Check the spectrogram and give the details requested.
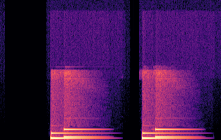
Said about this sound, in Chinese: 沈西扔在床上的手机就接连着收到几条消息。出于对沈西隐私的尊重，叶晨玉一开始并不想理会，但一声又一声的信息提示音让他忍不住好奇的拿起手机。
